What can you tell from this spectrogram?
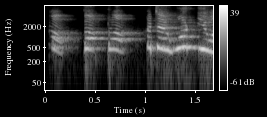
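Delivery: very high, whimpering protest; boy's high, tearful cry of protest; panicked boy. Acted. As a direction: squeak it out in panic. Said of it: "I shouted".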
